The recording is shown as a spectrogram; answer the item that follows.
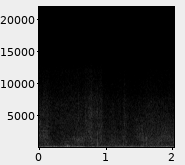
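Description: Wind on the microphone, a low steady rumble.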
